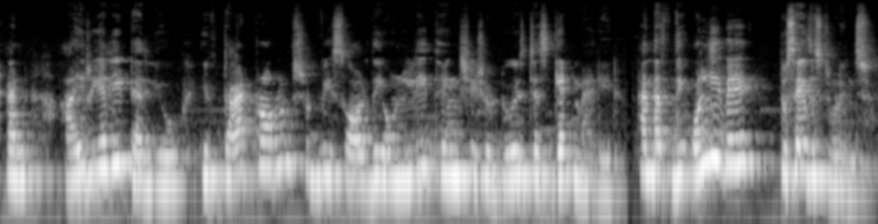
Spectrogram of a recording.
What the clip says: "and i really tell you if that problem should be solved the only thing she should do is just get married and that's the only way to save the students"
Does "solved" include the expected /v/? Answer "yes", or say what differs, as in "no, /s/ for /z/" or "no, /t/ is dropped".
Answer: yes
